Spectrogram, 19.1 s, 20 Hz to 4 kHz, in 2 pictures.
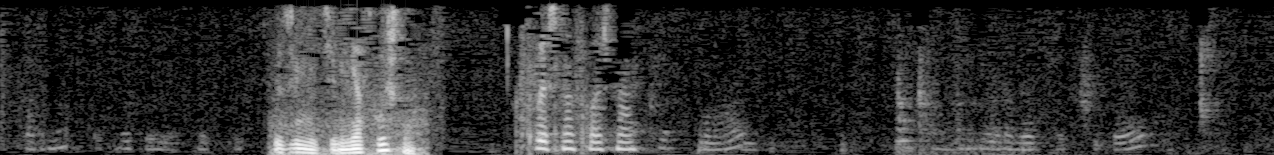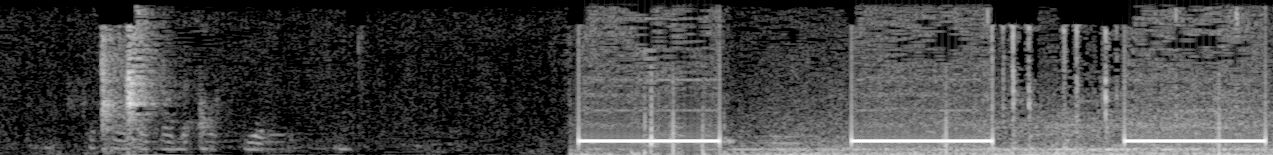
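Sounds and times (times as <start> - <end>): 
speech: 0.9 - 3.3, 4.0 - 4.9
telephone ringback tone as a call connects: 13.8 - 15.0, 15.9 - 17.0, 18.0 - 19.1.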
